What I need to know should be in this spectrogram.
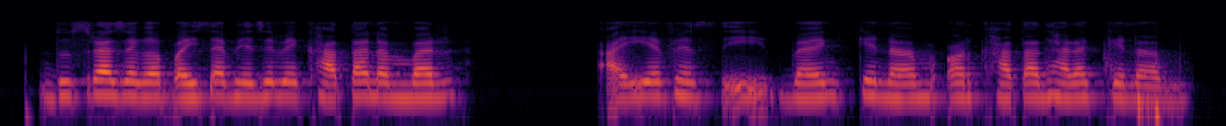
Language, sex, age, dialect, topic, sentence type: Magahi, female, 18-24, Western, banking, question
